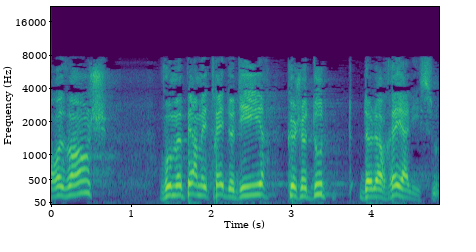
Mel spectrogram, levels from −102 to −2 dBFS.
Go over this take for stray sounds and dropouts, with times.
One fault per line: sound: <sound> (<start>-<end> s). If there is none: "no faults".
no faults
